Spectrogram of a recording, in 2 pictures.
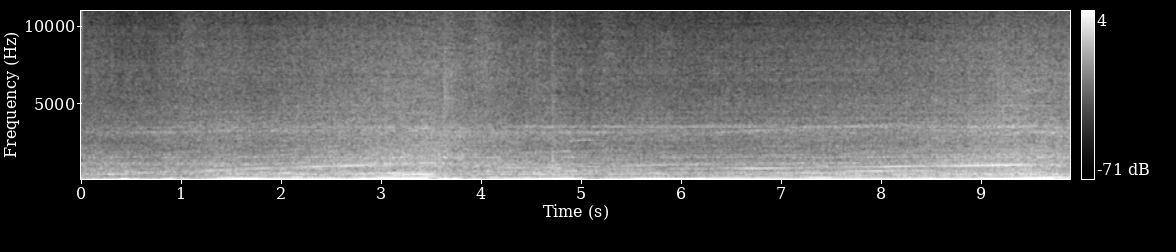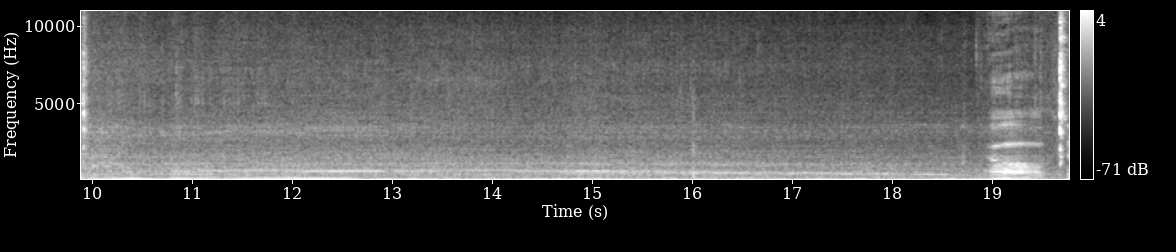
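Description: Mazda 1000 or 323 (BF) car on a road test, the engine's low rumble rising and falling steadily through the cabin as it accelerates and shifts, with people talking over it.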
